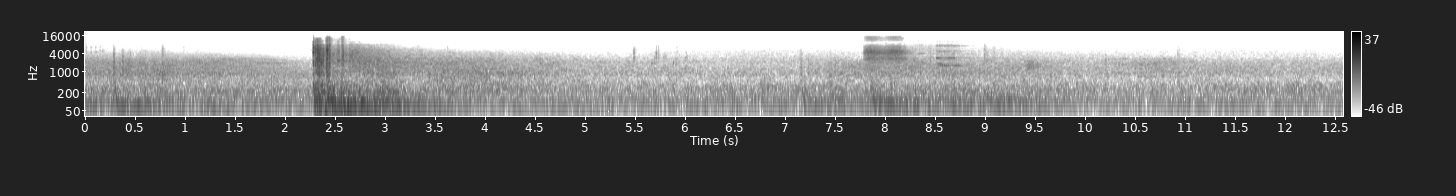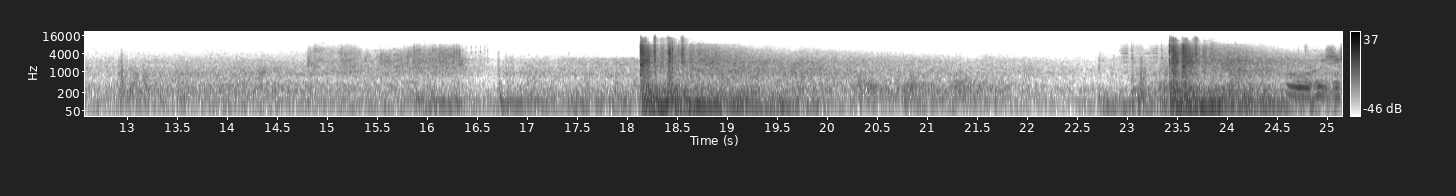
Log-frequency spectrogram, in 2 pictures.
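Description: Naval gunfire from the USS Cleveland cruiser in World of Warships: heavy booming salvos at about 2, 8, 18 and 24 seconds, each a sharp loud blast that rolls off over a steady rumble of engine and sea noise, with a few lighter shots between.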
